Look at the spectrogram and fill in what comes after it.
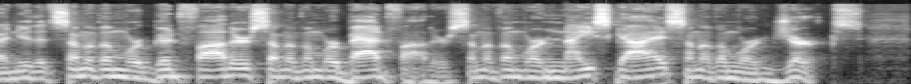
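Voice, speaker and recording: With an American accent, a man speaks at a moderate pace in a very deep, low voice. The background is quiet. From US West Coast, Los Angeles. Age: 50s. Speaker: baseball play-by-play announcer. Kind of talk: interview.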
